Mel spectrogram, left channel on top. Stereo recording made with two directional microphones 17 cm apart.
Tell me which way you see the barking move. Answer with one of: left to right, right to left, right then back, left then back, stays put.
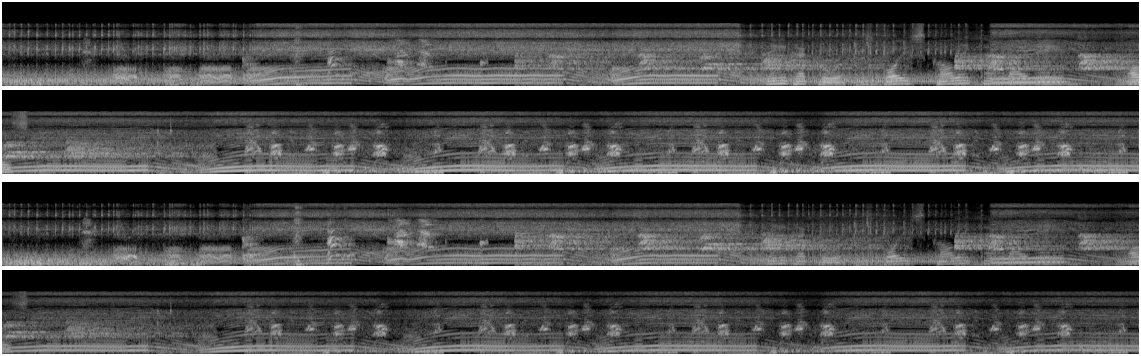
right to left.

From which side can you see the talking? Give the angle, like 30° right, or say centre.
30° left.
